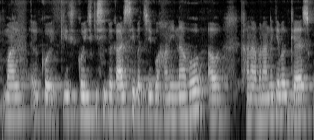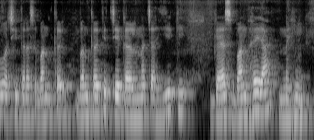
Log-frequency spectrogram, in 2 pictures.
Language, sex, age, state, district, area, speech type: Hindi, male, 18-30, Uttar Pradesh, Bhadohi, rural, spontaneous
